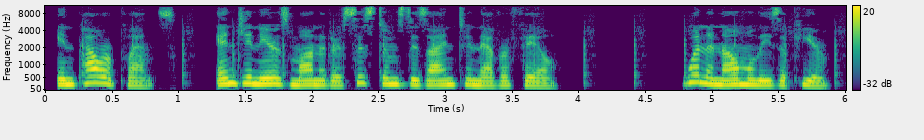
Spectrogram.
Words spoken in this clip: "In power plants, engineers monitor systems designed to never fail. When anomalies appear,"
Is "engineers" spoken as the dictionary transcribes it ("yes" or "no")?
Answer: yes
